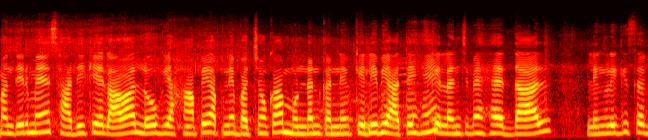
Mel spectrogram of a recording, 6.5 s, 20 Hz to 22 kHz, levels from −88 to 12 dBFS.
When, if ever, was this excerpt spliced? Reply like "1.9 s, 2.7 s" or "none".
4.3 s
